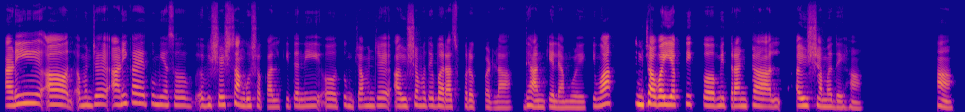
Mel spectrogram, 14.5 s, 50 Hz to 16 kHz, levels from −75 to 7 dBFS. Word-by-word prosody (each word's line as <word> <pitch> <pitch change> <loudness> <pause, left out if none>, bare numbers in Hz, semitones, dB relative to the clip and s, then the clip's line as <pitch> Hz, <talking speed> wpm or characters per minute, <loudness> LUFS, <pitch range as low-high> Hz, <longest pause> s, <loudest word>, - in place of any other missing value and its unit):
आणि 265 +5 +3
अ, 230 -6 +3
म्हणजे 220 +3 -2 0.2
आणि 230 +4 +2
काय 275 -2 +2
तुम्ही 230 -2 -2
असं 215 -2 -5
अ, - - -5
विशेष 225 +2 -1
सांगू 205 -6 +2
शकाल 175 -3 -5
की 195 - -10
त्यांनी 195 0 -5
अ, 195 -1 -5
तुमच्या 190 -3 -6
म्हणजे 200 0 -4 0.2
आयुष्यामध्ये 200 +1 -3
बराच 180 -1 0
फरक 175 -4 -5
पडला 155 -2 -6 0.2
ध्यान 175 -5 +1
केल्यामुळे 160 -2 -4
किंवा 215 +6 +5 0.4
तुमच्या 240 +1 +7
वैयक्तिक 230 +1 +4
अ, 200 -1 +4
मित्रांच्या 195 0 0 0.5
आयुष्यामध्ये 190 -5 0
हां. 150 -2 -6 1.2
हां. 160 -7 +1
200 Hz, 125 wpm, -22 LUFS, 185-225 Hz, 1.2 s, तुमच्या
